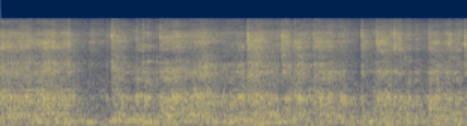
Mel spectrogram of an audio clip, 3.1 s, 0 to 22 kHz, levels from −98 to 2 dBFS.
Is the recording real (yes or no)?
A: no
